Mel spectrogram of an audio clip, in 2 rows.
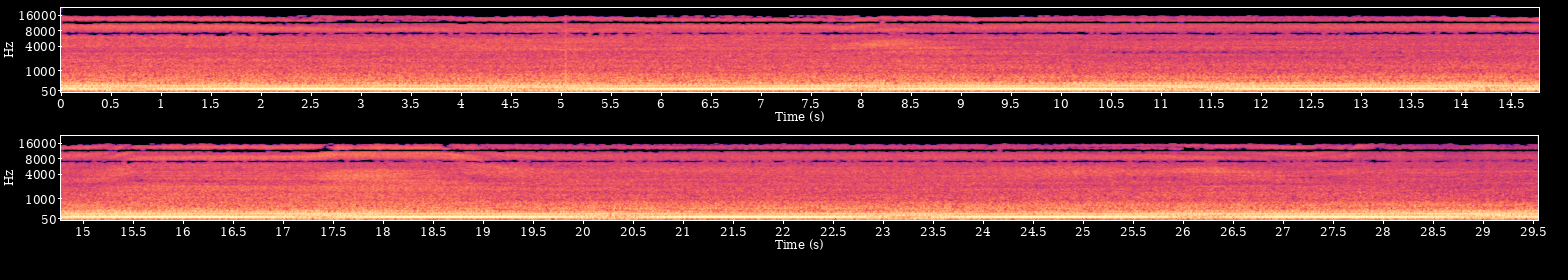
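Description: Cabin drone of a Beech Baron 55's twin piston engines and propellers in cruise flight, a steady loud hum that throbs slowly about every three seconds: the beat of the two propellers turning at slightly different speeds, not synchronized.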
